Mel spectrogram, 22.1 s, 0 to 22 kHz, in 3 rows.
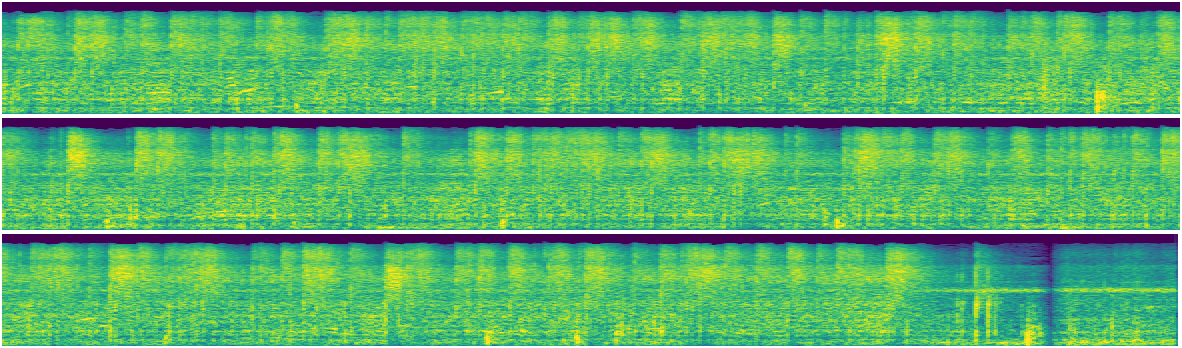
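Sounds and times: firework crackling and popping: 0.0s - 22.0s
firework hissing: 0.0s - 22.0s.

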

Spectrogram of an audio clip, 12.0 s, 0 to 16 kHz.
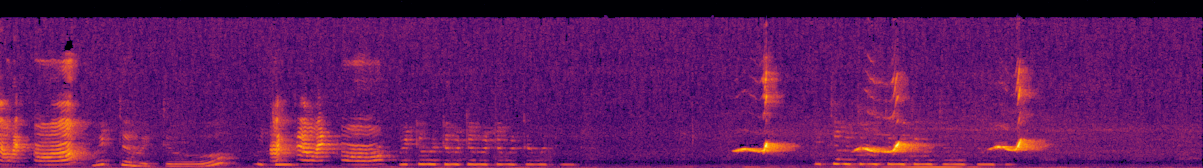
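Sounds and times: parakeet whistling: 7.3s - 8.0s, 8.6s - 10.6s.

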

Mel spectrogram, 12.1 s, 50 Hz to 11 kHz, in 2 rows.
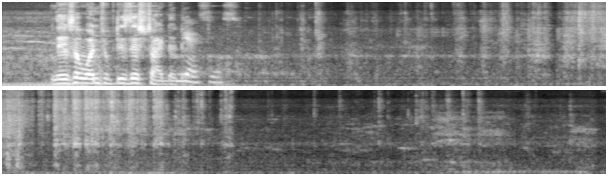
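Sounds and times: plastic packets crinkling: 2.4s - 12.0s.

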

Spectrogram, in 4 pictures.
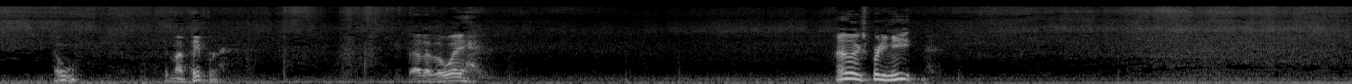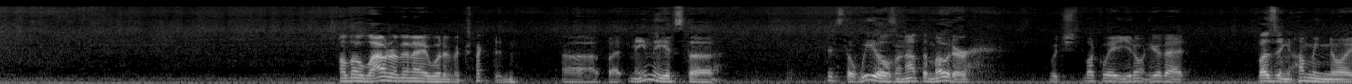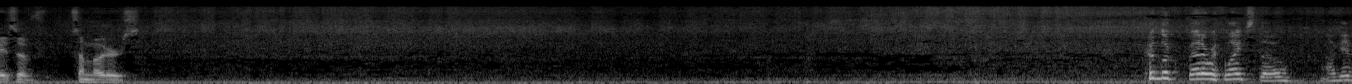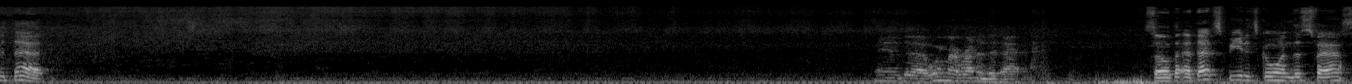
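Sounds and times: model train wheel hiss: 0.0s - 54.0s.

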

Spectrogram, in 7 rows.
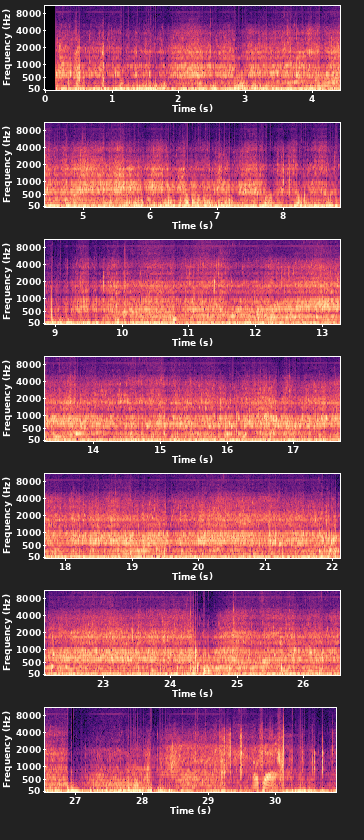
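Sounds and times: swimmer's strokes churning water: 0.2s - 29.3s
muffled underwater water rush: 0.2s - 30.9s.

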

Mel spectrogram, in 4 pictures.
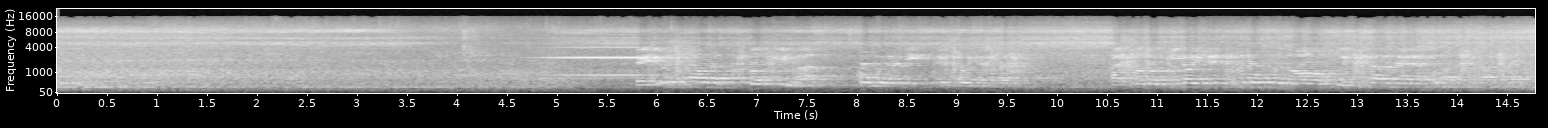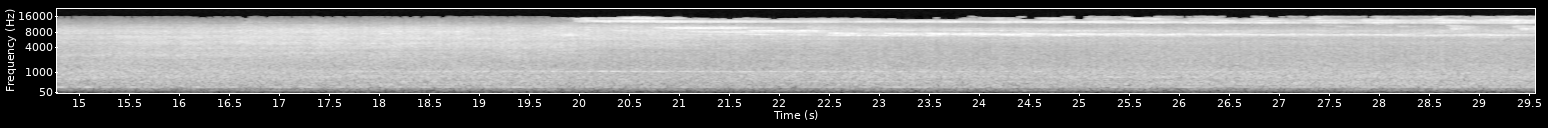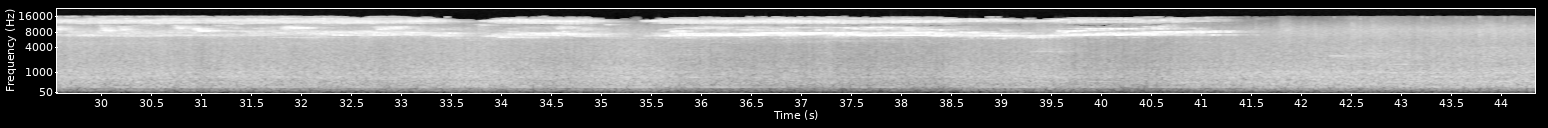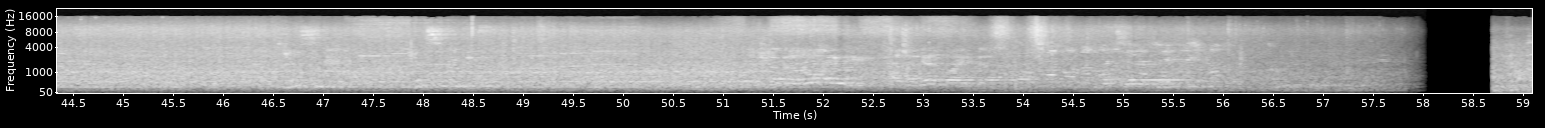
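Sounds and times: high-pitched brake squeal: 4.8s - 6.0s, 19.7s - 27.5s, 32.2s - 41.4s, 47.3s - 48.0s.

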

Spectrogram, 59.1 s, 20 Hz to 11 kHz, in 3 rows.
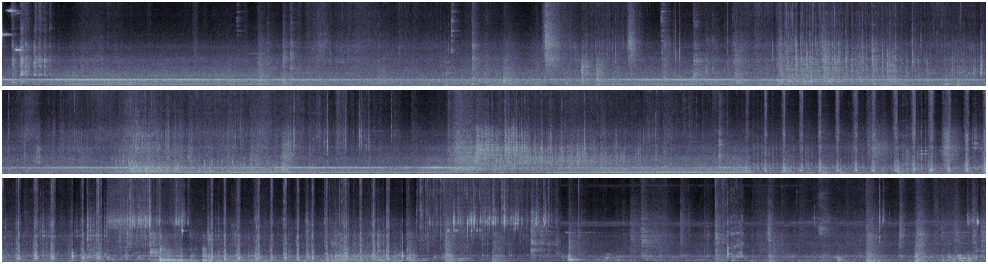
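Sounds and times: steady background hum: 0.0s - 59.0s
nuts rattling off metal trays: 15.4s - 19.4s, 29.1s - 32.7s, 39.1s - 43.3s, 45.8s - 50.5s.

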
